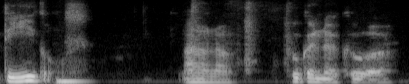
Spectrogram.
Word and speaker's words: Puka: Eagles I don't know pukaa is how you say his name yeah is maybe offensive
